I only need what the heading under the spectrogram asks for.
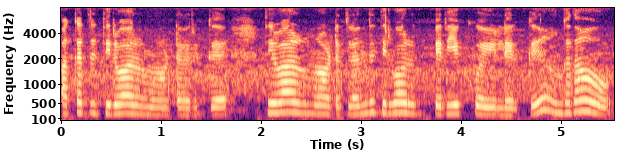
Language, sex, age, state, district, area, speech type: Tamil, female, 18-30, Tamil Nadu, Nagapattinam, rural, spontaneous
